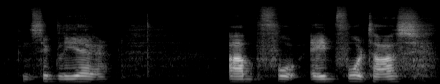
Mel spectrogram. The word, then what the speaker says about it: consigliere: can't pronounce this one because it's con sick Lee air consigliere said a French word I don't know it's felt like that con sick the CEO in sigl ie re consigliere up for aid for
